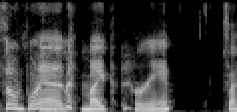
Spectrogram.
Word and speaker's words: Perrine: And Mike Green. Is that how you pronounce it?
